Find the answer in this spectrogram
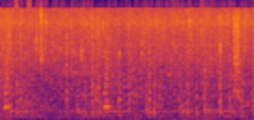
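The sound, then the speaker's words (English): Steady rain patters on a hard surface under a gray sky, a dense, continuous hiss with scattered sharper drips, moderately loud and with no voices. “The rain. The sky. Is gray It is raining.”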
